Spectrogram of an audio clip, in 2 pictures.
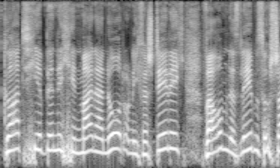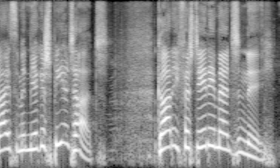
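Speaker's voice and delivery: honest lament. Retold or imitated.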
